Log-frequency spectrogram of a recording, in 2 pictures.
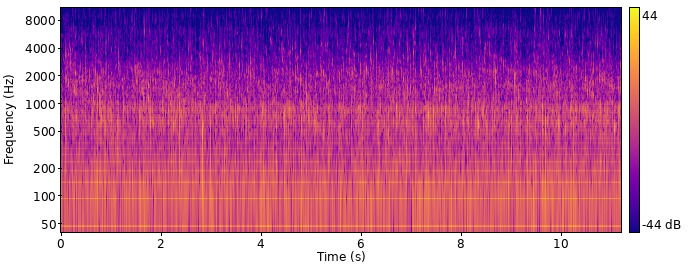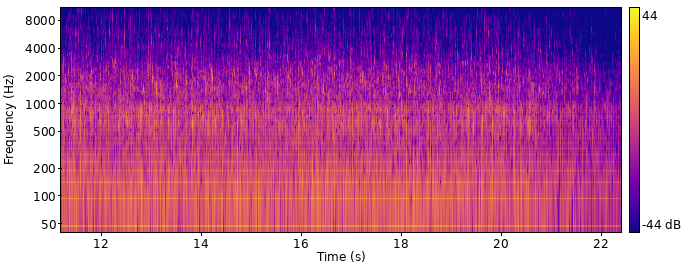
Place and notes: Stereo hydrophone recording of a small stream below Holme Moss summit.
Dewsbury, Kirklees, UK, 18 April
